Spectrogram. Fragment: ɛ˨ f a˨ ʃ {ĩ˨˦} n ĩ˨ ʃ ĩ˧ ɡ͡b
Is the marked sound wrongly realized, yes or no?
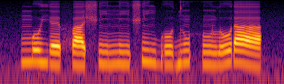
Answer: yes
